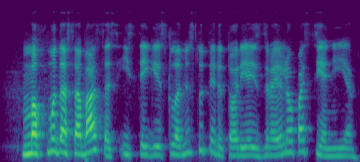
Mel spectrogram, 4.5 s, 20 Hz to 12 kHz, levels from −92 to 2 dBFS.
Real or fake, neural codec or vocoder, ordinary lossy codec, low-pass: real; none; Opus, 24 kbps; 7.2 kHz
